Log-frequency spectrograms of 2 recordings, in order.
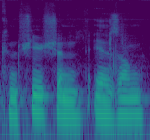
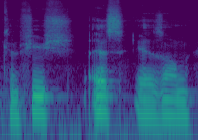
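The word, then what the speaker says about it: Confucianism: with uh pronunciation uh with the word confusion ISM the student the captain R when he answered said confu ISM and he just mispronounced the word um put an extra sound like put an extra Sy syllable also and we have Ruled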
